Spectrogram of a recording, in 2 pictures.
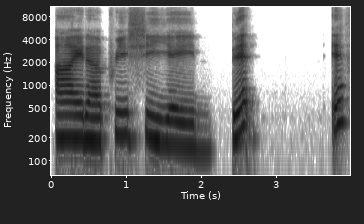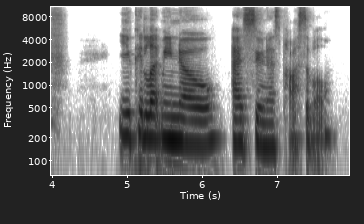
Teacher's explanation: I'd appreciate, here it links, I'd appreciate it, So this T in appreciate is going to be a flap T, sounds like a D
